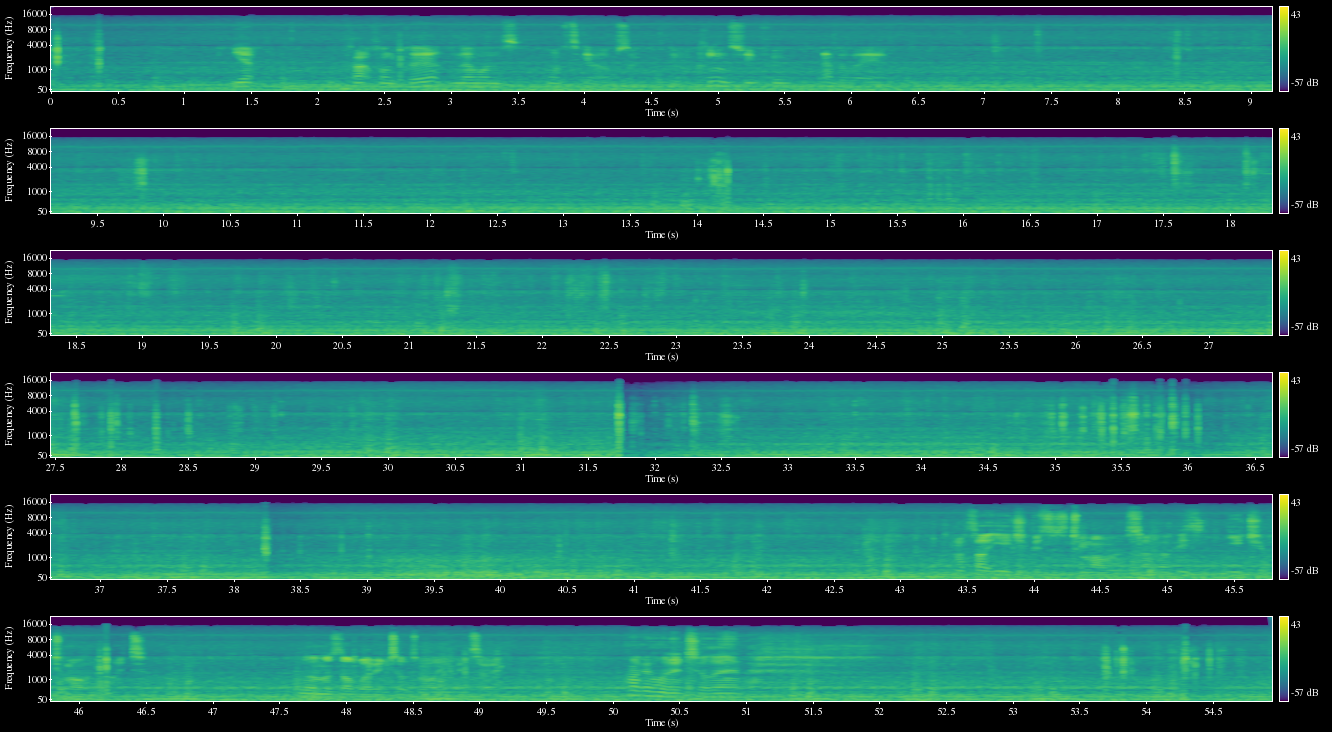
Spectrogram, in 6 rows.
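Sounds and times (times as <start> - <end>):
train rumbling on rails: 0.0 - 54.9
light clicks and rattles: 26.2 - 51.6.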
